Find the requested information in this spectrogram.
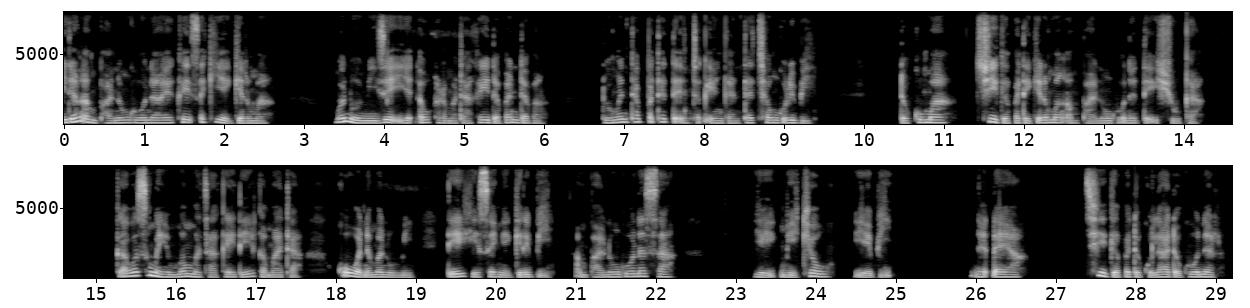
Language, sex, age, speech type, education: Hausa, female, 30-45, spontaneous, secondary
